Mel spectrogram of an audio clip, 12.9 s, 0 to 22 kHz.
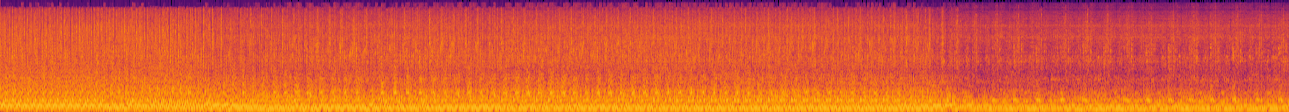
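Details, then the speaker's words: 1955 Pontiac that sat since about 2000, first start before a carburetor rebuild: it catches and runs loud, rough and lumpy, steadying slightly. The carb is flooding; the engine's health is not yet judged. "we're going to try and run it anyway just to see if the engine sounds good and healthy"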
